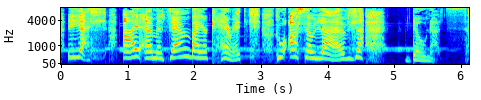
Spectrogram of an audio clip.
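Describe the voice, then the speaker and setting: A put-on character voice comes at an extremely high pitch and a very slow pace, broken by long, frequent pauses. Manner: playful.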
